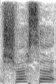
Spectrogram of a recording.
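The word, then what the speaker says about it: Saoirse: you can alleviate some of the suffering and truster is spelled s-a-o-i-r-s-e yeah thank you very much thank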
